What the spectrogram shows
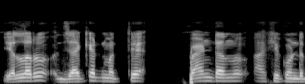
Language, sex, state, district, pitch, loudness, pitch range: Kannada, male, Karnataka, Koppal, 155 Hz, -17 LUFS, 145-160 Hz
